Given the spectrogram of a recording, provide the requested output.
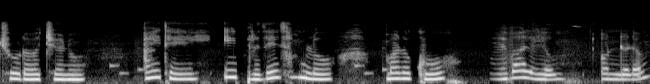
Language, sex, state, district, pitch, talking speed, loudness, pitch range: Telugu, female, Karnataka, Bellary, 255 Hz, 75 wpm, -11 LUFS, 240-310 Hz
